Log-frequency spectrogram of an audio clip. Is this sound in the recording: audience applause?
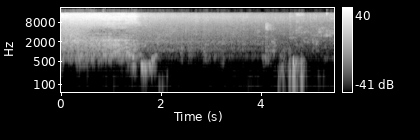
no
